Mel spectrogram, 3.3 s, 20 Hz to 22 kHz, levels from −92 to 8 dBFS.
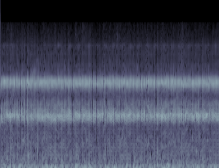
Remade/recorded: remade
